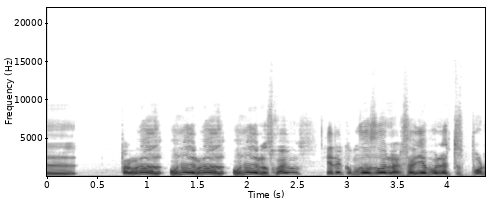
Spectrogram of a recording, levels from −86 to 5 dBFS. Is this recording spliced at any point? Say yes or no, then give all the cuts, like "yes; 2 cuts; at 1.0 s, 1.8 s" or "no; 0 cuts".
yes; 3 cuts; at 1.5 s, 2.7 s, 3.1 s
